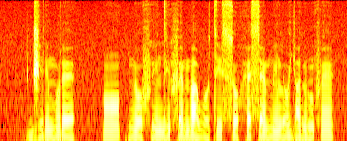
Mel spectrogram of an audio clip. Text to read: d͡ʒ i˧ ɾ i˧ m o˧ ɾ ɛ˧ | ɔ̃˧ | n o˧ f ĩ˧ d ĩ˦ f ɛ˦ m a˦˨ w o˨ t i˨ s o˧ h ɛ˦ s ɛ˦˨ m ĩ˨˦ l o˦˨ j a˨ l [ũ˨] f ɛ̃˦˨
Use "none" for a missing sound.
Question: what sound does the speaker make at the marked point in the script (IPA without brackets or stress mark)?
ũ˨˦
